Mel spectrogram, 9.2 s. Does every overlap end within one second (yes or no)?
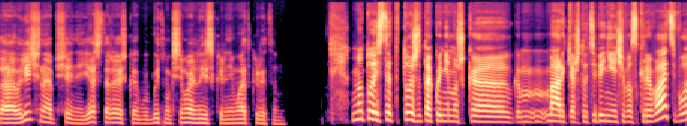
yes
